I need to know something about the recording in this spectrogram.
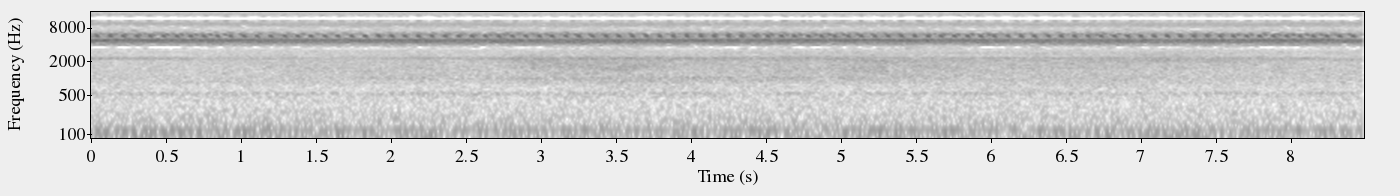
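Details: Continuous shrill insect trilling, rapidly pulsed and unbroken, over a steady low hum, with a faint diffuse swell of mid-range noise near the middle.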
